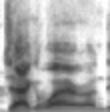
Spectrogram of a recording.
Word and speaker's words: jaguarundi: Yeah, like a jaguar in your undie. Oh, there it is right there. Jaguar undie.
